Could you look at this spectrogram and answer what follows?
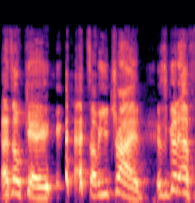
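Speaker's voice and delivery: laughing imitation. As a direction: play the wrestlers apologising while cracking up. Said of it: "Johnny and Candice were like".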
